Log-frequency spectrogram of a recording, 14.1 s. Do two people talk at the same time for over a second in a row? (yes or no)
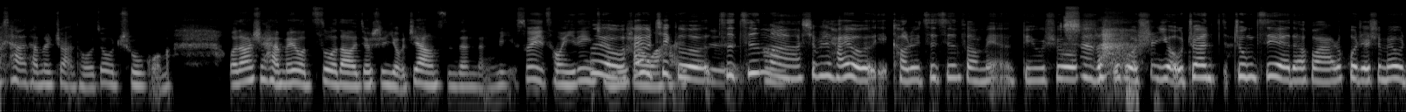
yes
